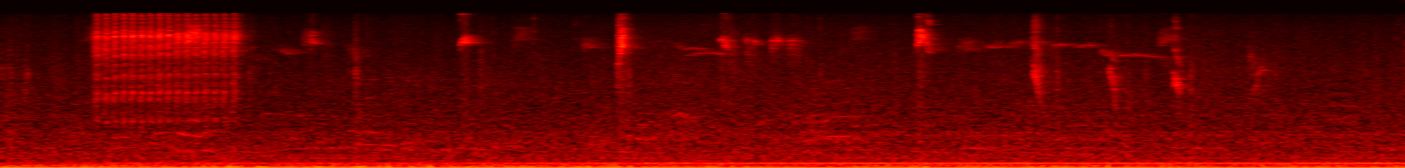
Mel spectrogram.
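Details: Cuban grassquit singing in the martillito style: one high, buzzy, dense trill lasting about a second near the start, followed by scattered thin high chirps and short whistled notes, over a steady low electrical hum.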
